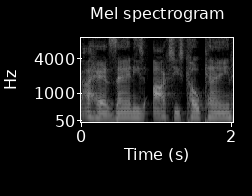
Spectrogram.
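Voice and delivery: put-on slow, drawling cowboy accent. Retelling what a man said on the unit: drawling cowboy accent. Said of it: "he goes like in his cowboy voice".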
